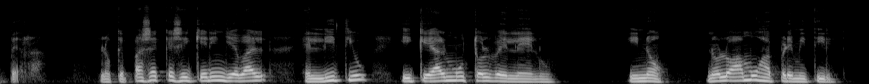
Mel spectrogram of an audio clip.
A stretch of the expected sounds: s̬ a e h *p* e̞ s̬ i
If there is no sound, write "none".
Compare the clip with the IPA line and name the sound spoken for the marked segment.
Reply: k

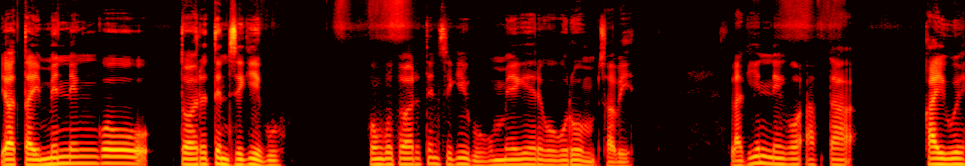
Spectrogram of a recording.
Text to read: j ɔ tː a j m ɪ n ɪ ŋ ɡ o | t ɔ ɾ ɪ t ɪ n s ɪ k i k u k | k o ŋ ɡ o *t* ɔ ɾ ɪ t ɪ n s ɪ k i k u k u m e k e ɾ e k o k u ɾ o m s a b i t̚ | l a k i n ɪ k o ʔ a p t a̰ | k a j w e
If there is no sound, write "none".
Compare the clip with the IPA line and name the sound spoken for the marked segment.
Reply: t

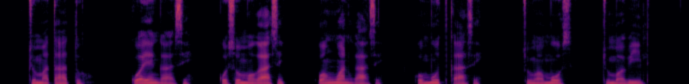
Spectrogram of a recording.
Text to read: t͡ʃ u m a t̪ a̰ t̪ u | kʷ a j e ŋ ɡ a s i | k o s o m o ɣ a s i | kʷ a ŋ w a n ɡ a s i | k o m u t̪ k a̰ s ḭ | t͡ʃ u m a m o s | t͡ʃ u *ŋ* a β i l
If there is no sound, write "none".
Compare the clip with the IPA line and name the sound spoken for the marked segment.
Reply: m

